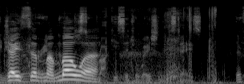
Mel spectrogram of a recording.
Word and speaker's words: Momoa: Jason Momoa. Jason Momoa.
